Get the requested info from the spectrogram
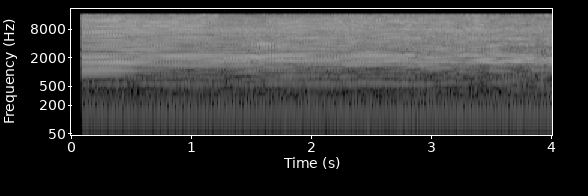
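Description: Corded electric pet clippers running with a steady buzz, clipping a dog's fur around a hot spot on its chest.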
